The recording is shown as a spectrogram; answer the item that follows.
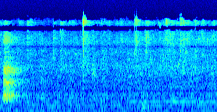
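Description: A dog barks once, a single short, loud bark right at the start.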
